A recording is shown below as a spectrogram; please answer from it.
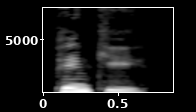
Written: pinkey

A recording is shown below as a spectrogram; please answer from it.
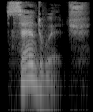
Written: sandwich

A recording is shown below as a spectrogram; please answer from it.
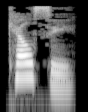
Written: kelcey

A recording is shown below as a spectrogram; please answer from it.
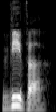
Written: viva

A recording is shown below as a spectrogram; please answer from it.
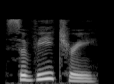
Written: savitri

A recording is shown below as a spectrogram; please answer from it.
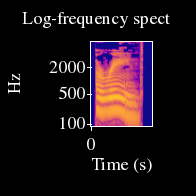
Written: arraigned

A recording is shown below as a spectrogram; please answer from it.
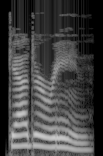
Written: gadarene

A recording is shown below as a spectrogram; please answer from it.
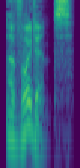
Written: avoidance

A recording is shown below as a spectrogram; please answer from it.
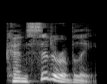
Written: considerably

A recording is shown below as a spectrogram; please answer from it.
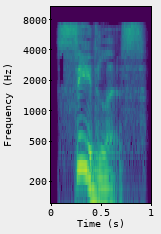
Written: seedless

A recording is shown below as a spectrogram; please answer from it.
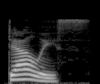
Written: dallyce

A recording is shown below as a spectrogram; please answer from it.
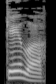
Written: gayla

